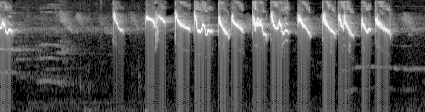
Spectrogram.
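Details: After a quiet start, an Oriental white-eye launches into a brisk series of high, thin, down-slurred chirps, roughly three per second, ending on a soft fade.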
